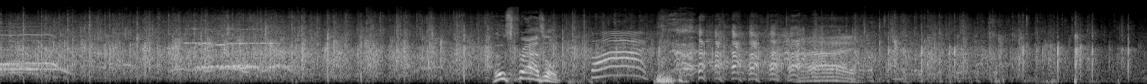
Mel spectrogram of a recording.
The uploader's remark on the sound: Live from the Los Angeles Podcast Festival.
